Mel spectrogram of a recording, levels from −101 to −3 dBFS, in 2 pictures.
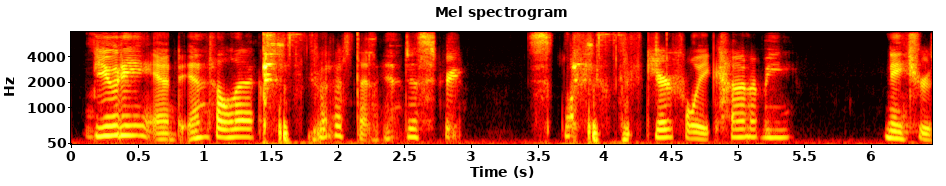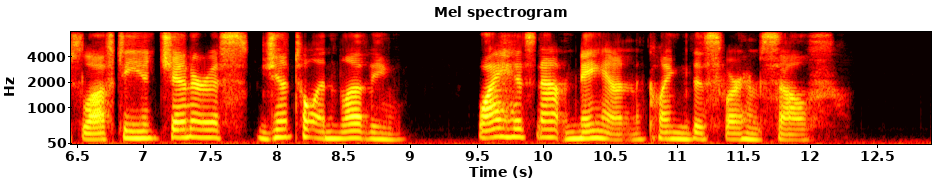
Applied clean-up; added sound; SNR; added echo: neural diffusion model UNIVERSE++.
